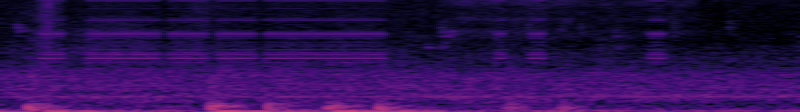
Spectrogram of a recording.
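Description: Near silence: room tone, with a faint high steady tone and a few soft low thumps in the first two seconds.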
